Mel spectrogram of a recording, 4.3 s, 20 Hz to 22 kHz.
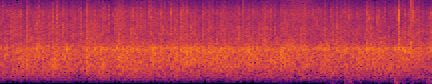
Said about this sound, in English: The only time you're not happy to get applause is when you only have 20 seconds.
